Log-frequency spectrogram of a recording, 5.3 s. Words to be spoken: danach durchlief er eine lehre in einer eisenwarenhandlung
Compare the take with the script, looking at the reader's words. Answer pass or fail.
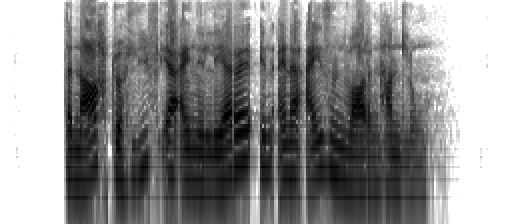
pass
